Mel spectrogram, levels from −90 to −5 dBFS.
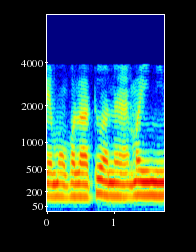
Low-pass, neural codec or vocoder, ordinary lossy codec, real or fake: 7.2 kHz; none; AAC, 16 kbps; real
